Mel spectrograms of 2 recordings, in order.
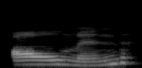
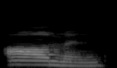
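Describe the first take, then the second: First: Almond said ALL-mund; L wrongly pronounced. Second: Almond said AH-mund; silent L. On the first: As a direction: say almond with the L sounded. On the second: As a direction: say almond with no L at all. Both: Shown as a demonstration. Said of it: "we don't pronounce the L".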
